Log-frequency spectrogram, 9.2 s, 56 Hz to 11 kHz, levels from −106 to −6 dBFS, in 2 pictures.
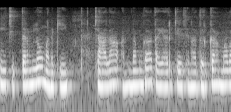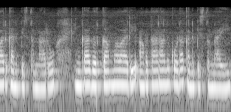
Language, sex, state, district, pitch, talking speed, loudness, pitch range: Telugu, female, Andhra Pradesh, Guntur, 195 Hz, 110 wpm, -15 LUFS, 185-200 Hz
